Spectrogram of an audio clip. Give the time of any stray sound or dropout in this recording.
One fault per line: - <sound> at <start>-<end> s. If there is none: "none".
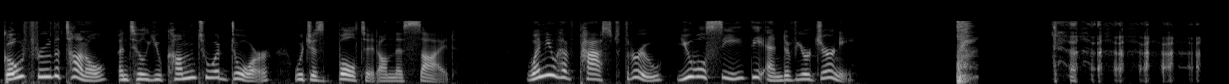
- thud at 9.6-9.8 s
- laugh at 10.5-12.1 s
